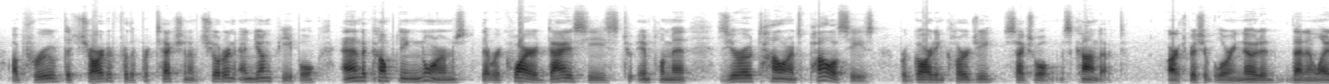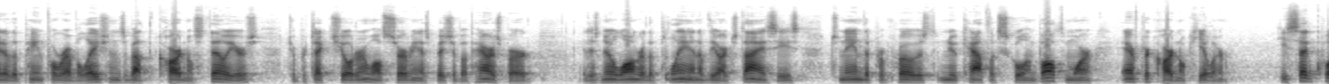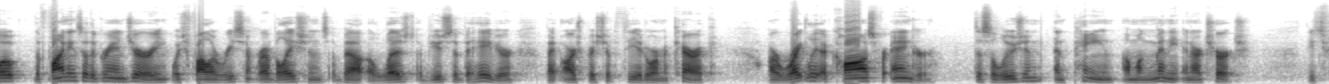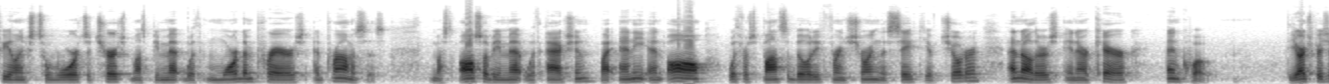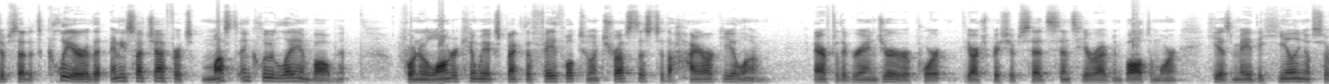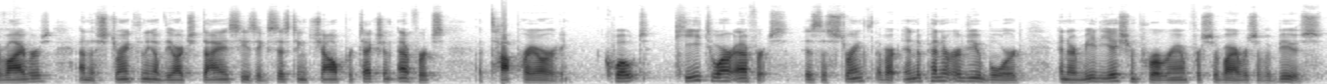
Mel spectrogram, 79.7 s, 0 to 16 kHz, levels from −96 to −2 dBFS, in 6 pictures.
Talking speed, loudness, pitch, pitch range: 170 wpm, -24 LUFS, 110 Hz, 100-125 Hz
